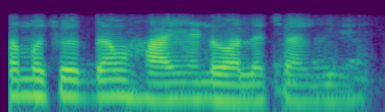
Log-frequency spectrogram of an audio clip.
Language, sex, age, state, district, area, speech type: Urdu, male, 18-30, Maharashtra, Nashik, urban, conversation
